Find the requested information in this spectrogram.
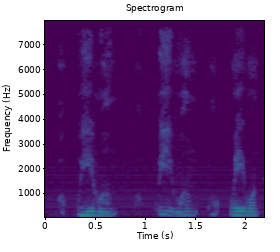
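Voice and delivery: dwindling to near silence; fading repetition. Acted. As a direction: let the phrase die away. Repeated phrase fading out.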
